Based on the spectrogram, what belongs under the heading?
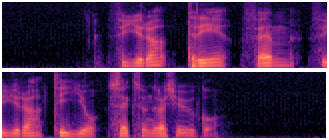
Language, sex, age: Swedish, male, 47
